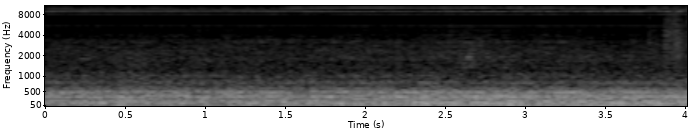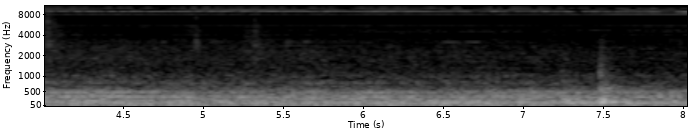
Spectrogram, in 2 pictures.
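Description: Type 120A passenger coach running along the track, heard from inside: a steady low rumble of wheels on rails, with a few faint clicks and one short knock near the end.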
